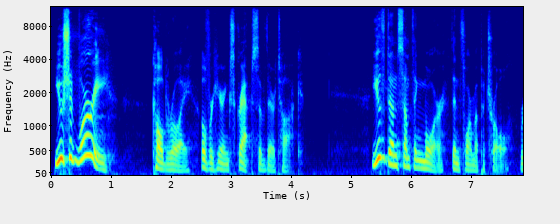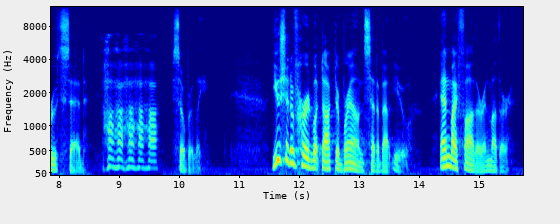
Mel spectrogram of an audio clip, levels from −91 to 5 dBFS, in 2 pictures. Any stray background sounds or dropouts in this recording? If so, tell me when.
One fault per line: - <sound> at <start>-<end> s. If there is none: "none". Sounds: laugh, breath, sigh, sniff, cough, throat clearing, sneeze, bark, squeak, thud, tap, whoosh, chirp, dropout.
- laugh at 8.7-9.7 s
